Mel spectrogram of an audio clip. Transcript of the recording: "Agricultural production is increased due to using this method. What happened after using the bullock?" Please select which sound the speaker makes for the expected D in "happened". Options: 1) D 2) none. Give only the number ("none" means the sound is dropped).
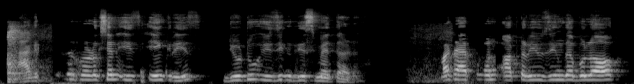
2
